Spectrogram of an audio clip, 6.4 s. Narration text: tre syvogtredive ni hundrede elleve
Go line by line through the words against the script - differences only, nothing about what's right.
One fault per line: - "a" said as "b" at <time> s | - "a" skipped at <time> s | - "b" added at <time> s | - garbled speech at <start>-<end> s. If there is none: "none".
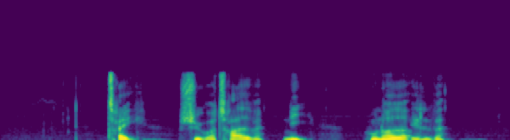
none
